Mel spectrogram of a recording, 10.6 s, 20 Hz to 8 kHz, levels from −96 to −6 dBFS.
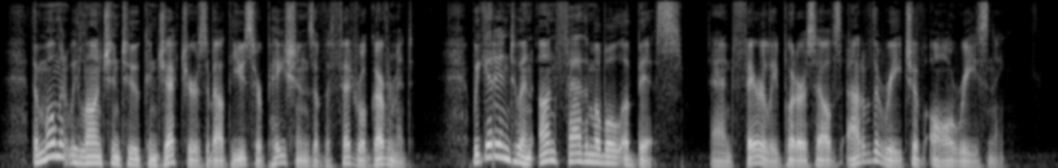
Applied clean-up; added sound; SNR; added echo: none; none; none; none.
